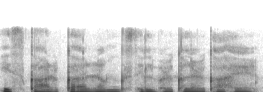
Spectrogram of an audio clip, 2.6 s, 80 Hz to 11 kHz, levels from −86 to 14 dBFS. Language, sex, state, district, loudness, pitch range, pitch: Hindi, female, Assam, Kamrup Metropolitan, -20 LUFS, 180-190 Hz, 185 Hz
